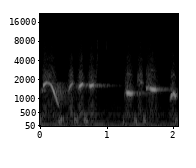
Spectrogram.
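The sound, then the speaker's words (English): Whistling that imitates a shepherd's command to a sheepdog: a few bright, shrill notes, the first sliding down in pitch and the next ones held steady, then a short pause before more clipped and held notes. “They would just whistle, and they could send the dog, like quarter to a half mile away,”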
